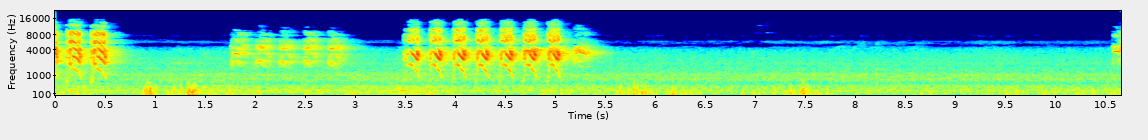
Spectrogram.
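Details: Young parrots chirp in scratchy, rapidly repeated bursts: a brief opening flurry, a softer cluster near two seconds, then a strong run of about eight notes before long quiet with faint room hum.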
